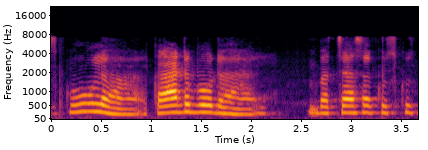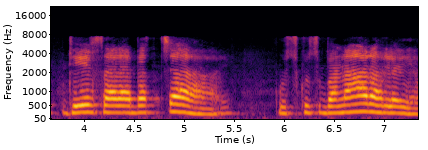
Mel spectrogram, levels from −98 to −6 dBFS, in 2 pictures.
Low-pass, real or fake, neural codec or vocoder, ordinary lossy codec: 7.2 kHz; fake; codec, 16 kHz, 4 kbps, FreqCodec, smaller model; none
